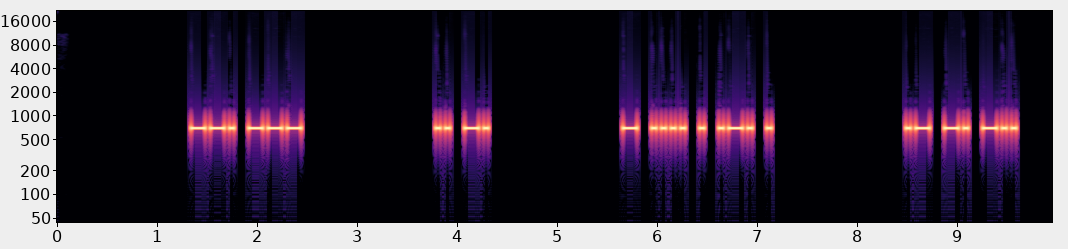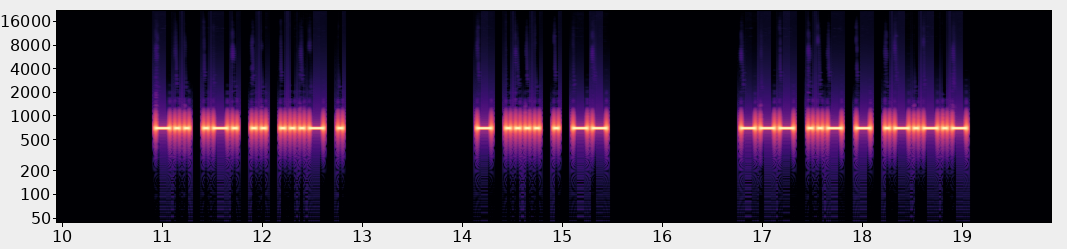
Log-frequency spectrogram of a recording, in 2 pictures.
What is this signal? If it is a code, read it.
Morse code, heard as a keyed tone, about 25 wpm, 700 Hz. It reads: GO IN THERE AND DRIVE THEM OUT.
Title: 4x Word-Spacing - Sentences from Top 500 Words - 25wpm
